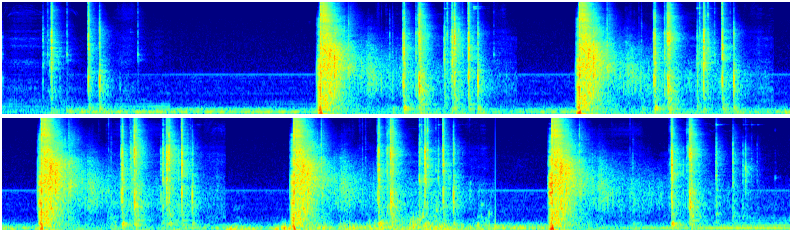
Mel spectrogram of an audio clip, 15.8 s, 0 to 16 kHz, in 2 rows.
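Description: A custom rifle fires cheap high-velocity .22LR rounds at the range, about five loud sharp cracks spaced a couple of seconds apart, each with quick trailing echo and small clicks and handling noises in between.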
